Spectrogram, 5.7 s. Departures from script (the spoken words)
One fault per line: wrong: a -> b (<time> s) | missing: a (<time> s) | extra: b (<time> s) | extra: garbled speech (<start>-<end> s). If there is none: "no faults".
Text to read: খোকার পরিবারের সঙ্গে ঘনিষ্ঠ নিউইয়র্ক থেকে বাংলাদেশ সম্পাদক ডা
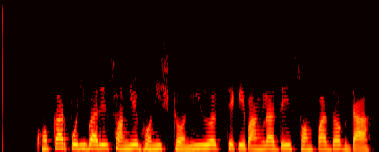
no faults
